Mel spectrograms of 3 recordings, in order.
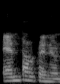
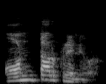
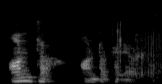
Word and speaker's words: entrepreneur: আচ্ছা, উচ্চারণটা এন্টারপ্রেনিউর না, অন্টারপ্রেনিউর। Entrepreneur.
